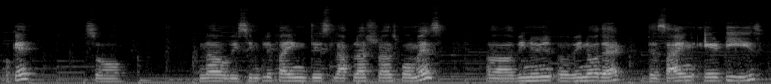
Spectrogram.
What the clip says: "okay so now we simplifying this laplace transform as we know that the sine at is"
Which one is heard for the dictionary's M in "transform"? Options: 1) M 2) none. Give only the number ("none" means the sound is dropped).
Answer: 1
